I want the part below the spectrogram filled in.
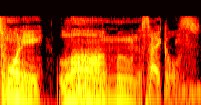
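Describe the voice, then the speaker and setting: A man puts on a raspy character voice, very deep and low. His pitch swings very widely. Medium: actual play. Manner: gruff, blustering.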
